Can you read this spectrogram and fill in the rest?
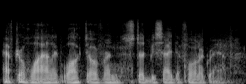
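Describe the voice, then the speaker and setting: Low-voiced, weary radio drama seaman. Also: steady tone, rapid-fire, lo-fi sound, a little hiss or hum. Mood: grave dread. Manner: grave, weary, suspenseful. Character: weary, injured ship's officer recounting horrors. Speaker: actor, first-person narrator. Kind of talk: 1940s-style radio drama narration. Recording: vintage radio drama with music.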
